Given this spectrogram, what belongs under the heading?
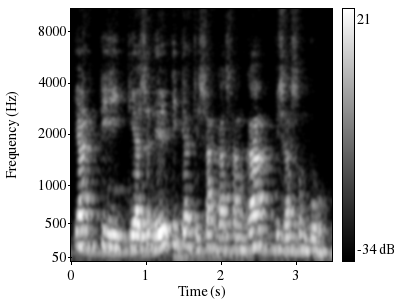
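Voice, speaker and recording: A man's voice: a little high, moderate pace, background noise. A man telling his personal faith testimony in an earnest, repetitive way. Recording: roomy echo.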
